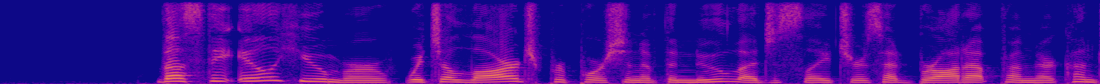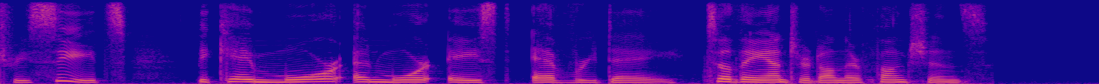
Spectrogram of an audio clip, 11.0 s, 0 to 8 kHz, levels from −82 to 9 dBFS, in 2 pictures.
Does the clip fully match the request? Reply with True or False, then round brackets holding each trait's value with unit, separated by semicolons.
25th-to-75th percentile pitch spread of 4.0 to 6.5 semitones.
False (3.6 semitones)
